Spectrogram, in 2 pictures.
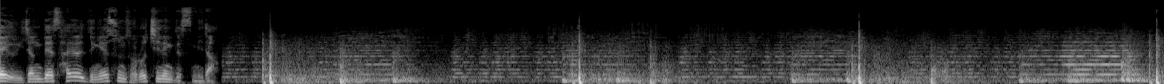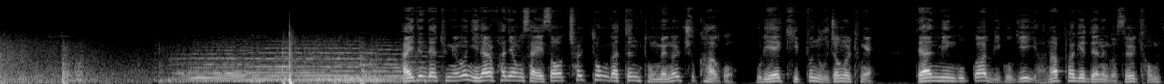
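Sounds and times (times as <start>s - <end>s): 
speech: 0.0s - 2.5s, 15.7s - 23.2s
brass band music at a state welcome ceremony: 2.2s - 12.4s, 13.2s - 16.4s
cannon shots of a 21-gun salute at a state welcome ceremony: 2.4s - 13.4s, 14.3s - 16.0s.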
